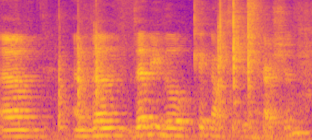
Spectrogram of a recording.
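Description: Loud background noise and audible room echo fill the clip. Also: man. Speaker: presenter. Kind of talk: workshop introduction. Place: classroom. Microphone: camera far.

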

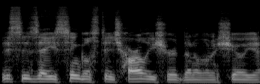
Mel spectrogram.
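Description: A man with an American accent and a bright, sharp tone speaks at a fairly quick pace in a dry sound with no echo. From California. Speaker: eBay reseller and YouTuber. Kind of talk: casual vlog chat. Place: home room.

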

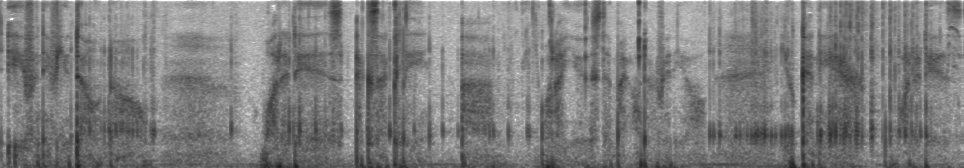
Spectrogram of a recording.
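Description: A woman's whispering at a moderate pace, with long, frequent pauses. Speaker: ASMR creator. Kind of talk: soft ASMR whisper chat. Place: home room. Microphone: studio mic.

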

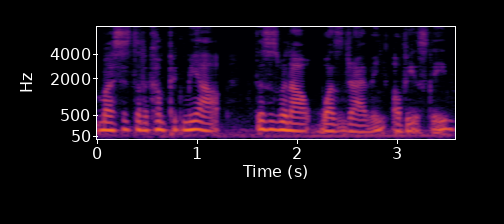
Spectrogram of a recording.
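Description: A woman with a fairly low, somewhat breathy voice is heard in a dry sound with no echo. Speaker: vlogger. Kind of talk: casual vlog storytelling. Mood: amused, animated storytelling. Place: car. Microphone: phone near.

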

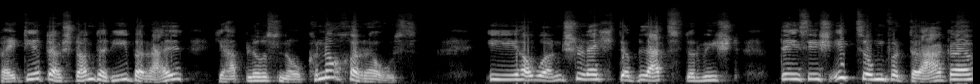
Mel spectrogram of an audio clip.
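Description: A woman with an Allgäu accent speaks very slowly in a dark, mellow tone with vocal fry. Her pitch swings very widely against a quiet background. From Allgäu, Bavaria. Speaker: dialect poet. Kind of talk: poetry reading. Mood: humorous, lively storytelling. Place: home room. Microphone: phone near.

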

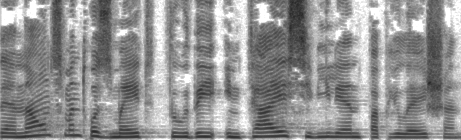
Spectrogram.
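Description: Speaking with a non-native accent, the voice moves at a fairly slow pace with ordinary pitch variation. The sound is dry and close, with no echo. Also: woman. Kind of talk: memoir passage reading.

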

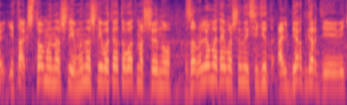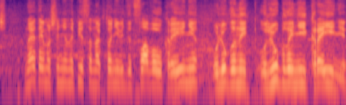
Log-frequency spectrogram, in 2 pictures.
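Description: Very fast speech from a man with a high pitch. The sound is dry with no echo, over light background noise. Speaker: TV reporter. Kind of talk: live field report. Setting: in a car. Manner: animated.

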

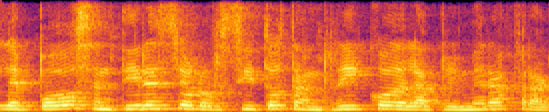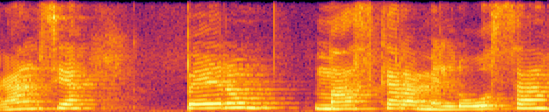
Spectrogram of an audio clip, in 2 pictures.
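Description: A woman with a strong northern Mexican accent speaks fairly slowly in a high, warm voice with ordinary pitch variation. Audible room echo surrounds her. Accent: northern Mexican, strongly marked ch sound. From Mexico, Sonora. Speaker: beauty and perfume vlogger. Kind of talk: casual vlog talking to camera. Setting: at home, filming herself. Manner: warm, chatty. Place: home room. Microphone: camera far.

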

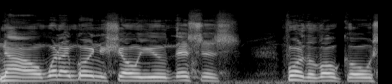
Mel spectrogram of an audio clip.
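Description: At a fairly slow pace, a man speaks in a dry sound with no echo. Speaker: local vlogger. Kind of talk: casual vlog chat. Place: open country. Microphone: phone near.

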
